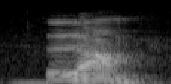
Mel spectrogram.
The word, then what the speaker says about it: lamb: Rule number one: B is not pronounced after M at the end of a word.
